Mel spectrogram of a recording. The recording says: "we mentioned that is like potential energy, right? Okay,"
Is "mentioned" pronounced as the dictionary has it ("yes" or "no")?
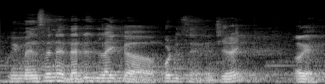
no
